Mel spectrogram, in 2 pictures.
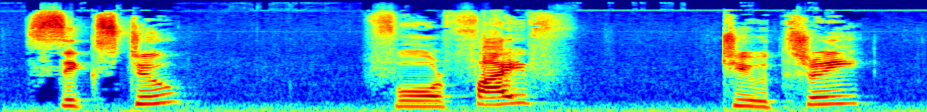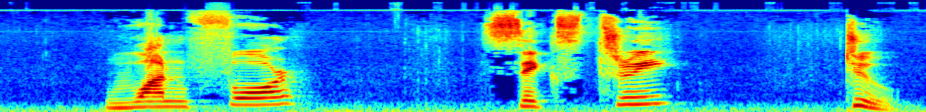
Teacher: for every two digit the second digit my tone is going up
